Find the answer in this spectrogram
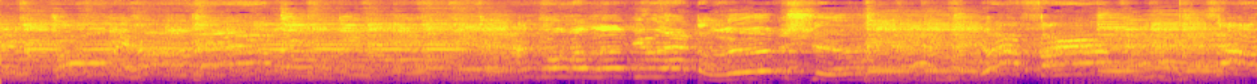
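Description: Live band music with a prominent guitar line, its notes bending and sliding.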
